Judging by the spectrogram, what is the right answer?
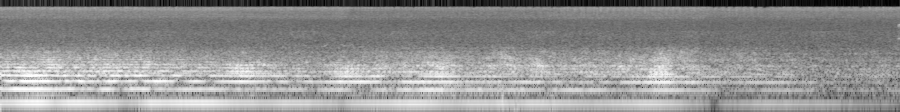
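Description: Steady, low engine drone holding one pitch, fading over the last two seconds.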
